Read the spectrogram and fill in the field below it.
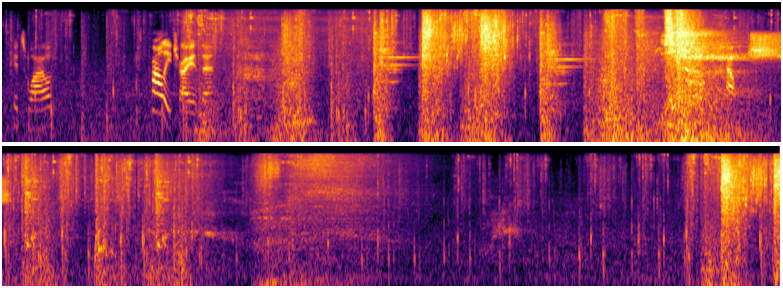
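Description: Swords clash and strike in sharp bursts.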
